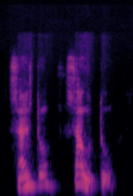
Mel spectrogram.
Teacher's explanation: Entonces se forma, aquí tenemos una L agrupada, se vocaliza en vau. Saltu, sautu. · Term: vocalización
